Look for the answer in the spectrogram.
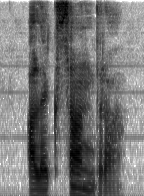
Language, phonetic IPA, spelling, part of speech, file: Polish, [ˌalɛˈksãndra], Aleksandra, proper noun / noun, Pl-Aleksandra.ogg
